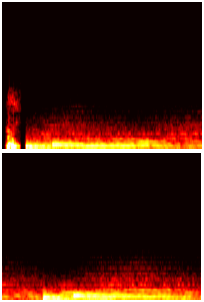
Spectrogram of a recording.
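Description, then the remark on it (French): Calm, slow instrumental music made specially for dogs, meant to calm them, with long sustained notes and a steady drone, gently shifting chords every few seconds, preceded by a brief rustling burst at the very start. “Ah dis donc, ah, c'est de la musique pour chiens ça Ah ouais.”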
